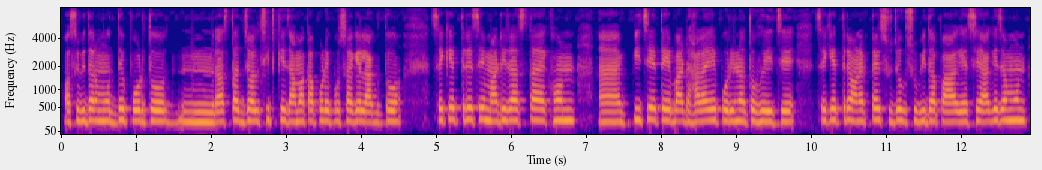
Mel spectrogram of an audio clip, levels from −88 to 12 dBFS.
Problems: none marked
